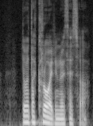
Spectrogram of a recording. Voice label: "croen", welsh

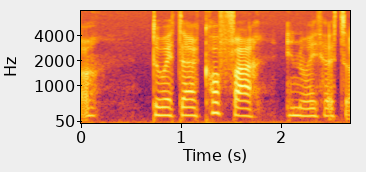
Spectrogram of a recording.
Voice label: "coffa", Welsh

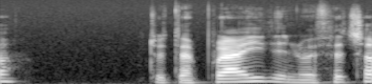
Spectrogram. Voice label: "braidd", Welsh

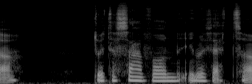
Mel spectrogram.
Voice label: "safon", Welsh

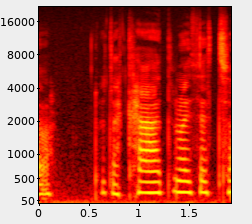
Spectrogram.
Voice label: "cad", Welsh

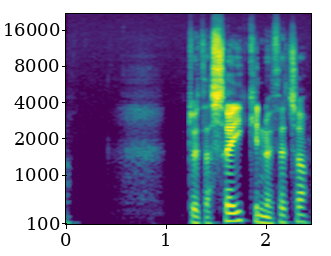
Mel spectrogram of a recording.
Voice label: "streic", welsh

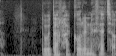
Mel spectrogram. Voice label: "rhagor", Welsh

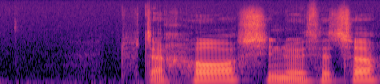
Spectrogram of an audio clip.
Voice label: "rhos", welsh

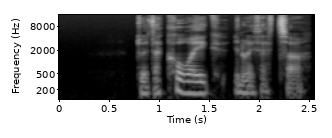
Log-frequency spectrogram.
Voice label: "coeg", Welsh

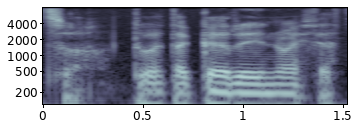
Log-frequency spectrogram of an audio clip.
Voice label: "gyrru", Welsh

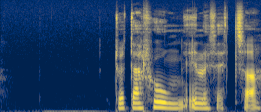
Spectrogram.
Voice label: "rhwng", Welsh

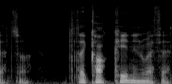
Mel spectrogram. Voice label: "cocyn", welsh

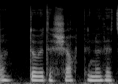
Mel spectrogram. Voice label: "siop", Welsh

